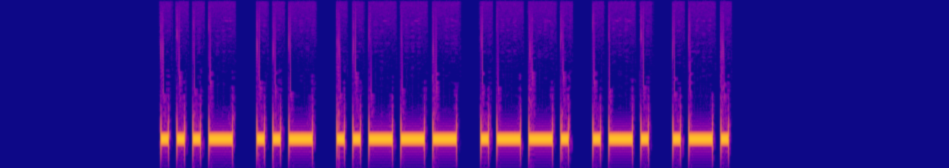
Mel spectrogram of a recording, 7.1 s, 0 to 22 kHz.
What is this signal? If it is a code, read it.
Morse code, heard as a keyed tone, about 21 wpm, 700 Hz. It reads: VU2PRR
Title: DXCC-100 Call Signs - 6 Characters - 20wpm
